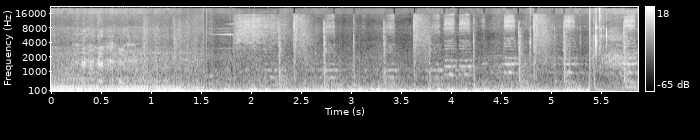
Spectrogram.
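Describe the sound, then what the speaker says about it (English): A 2007 Honda Accord CM5 with a K24 VTEC engine and new suspension drives on a test run, its engine drone and road rumble loud and continuous with throbbing low tones and brief knocks, ending in a sudden drop. "just took the car for a test drive to test out the new suspension"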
